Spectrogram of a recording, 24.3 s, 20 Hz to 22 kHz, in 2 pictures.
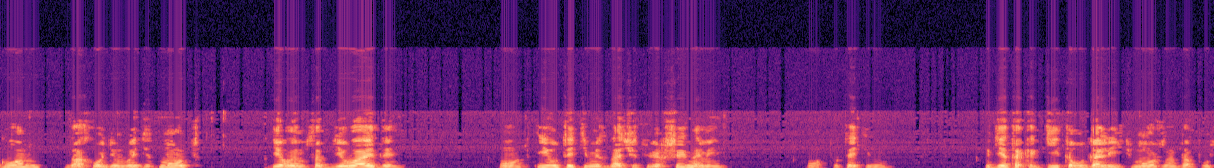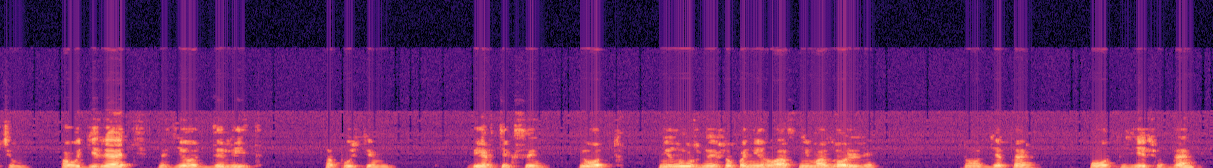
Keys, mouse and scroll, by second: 0.4-1.6 drag, 2.5 right click, 4.4-5.4 drag, 8.6 click, 10.8 click, 14.1 Delete, 18.9 Delete, 20.5 click, 22.0 click, 23.1-24.1 drag.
